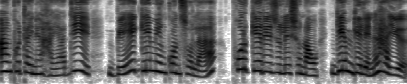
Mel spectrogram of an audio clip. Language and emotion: Bodo, surprised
